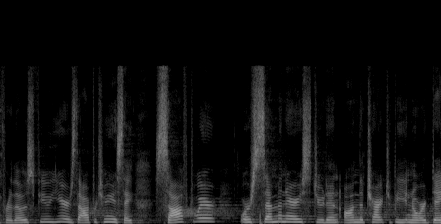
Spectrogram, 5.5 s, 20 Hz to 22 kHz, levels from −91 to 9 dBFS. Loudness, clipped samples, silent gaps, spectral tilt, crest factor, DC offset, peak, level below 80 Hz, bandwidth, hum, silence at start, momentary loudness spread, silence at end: -40 LUFS; under 0.1%; none; -1.5 dB/octave; 20 dB; under 0.1%; -20 dBFS; -90 dBFS; 15.5 kHz; none; 0 s; 9 LU; 0 s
